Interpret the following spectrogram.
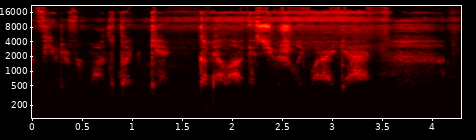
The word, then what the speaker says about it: Camila: Um, Camila is my real name. That's how you say it, by the way. Um, I know a lot of people especially um in Canada at least from what I've seen they say Camila I've gotten Camile Camilio I don't Camille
